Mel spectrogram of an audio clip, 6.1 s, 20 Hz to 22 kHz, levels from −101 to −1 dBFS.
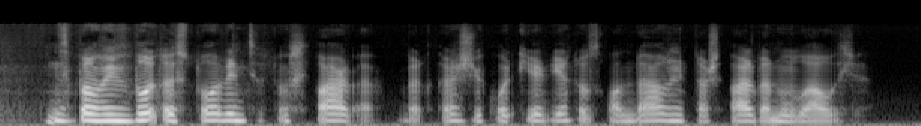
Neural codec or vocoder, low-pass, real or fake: autoencoder, 22.05 kHz, a latent of 192 numbers a frame, VITS, trained on many speakers; 9.9 kHz; fake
